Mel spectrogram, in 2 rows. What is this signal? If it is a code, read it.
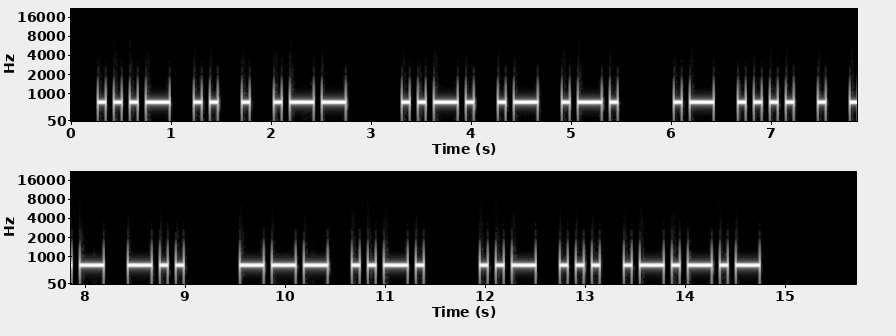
Morse code, heard as a keyed tone, about 15 wpm, 700 Hz. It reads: VIEW FAR AHEAD OF US.
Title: Sentences from Top 1100 Words 15wpm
